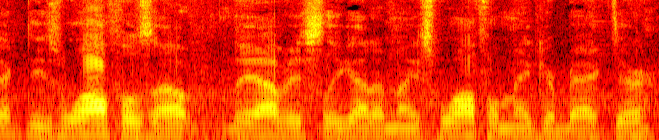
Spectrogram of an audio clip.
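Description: Fairly quick, monotone and flat speech from a man, dry with no echo, with music in the background. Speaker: food reviewer. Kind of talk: casual vlog chat. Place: street. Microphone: phone near.

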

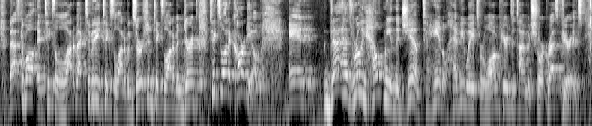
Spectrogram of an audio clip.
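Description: Talking at a very fast pace, a man is heard with audible room echo and light background noise. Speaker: presenter. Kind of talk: motivational talk to camera. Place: studio.

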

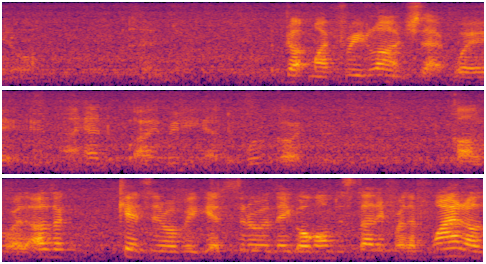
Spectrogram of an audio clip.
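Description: A woman at a moderate pace with an American accent, over noticeable background noise. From Los Angeles, California. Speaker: oral history interviewee, Japanese American. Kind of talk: oral history interview answer. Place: home room.

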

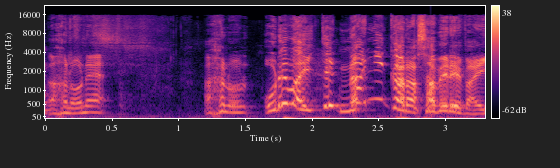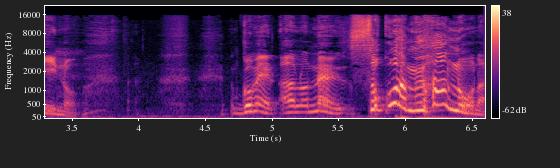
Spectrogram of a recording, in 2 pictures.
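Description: A man at a moderate pace, with big swings in loudness. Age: 20s. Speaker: internet radio co-host, voice actor. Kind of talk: casual chat. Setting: studio, live-streamed recording. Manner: animated. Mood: relaxed, joking. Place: studio. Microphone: studio mic.

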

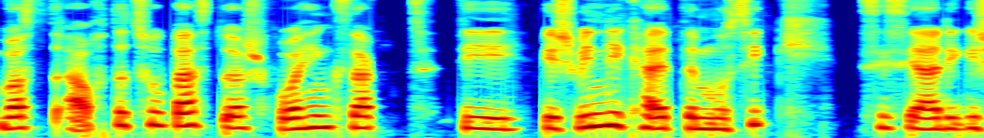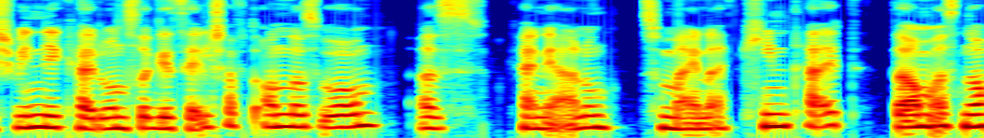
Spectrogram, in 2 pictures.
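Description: A woman speaks at a medium pitch and moderate pace, with hardly any pauses and a monotone, flat intonation. The sound is dry and close with no echo, on a very clean recording with a silent background. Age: 30s. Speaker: osteopath. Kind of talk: radio interview. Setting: radio studio.

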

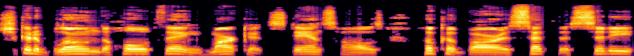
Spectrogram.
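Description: A man speaks at a moderate pace with ordinary pitch variation. The sound is dry with no echo, and the background is quiet. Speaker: poetry channel host and reader. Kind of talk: poem reading. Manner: measured, expressive reading aloud. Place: home room. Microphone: webcam.

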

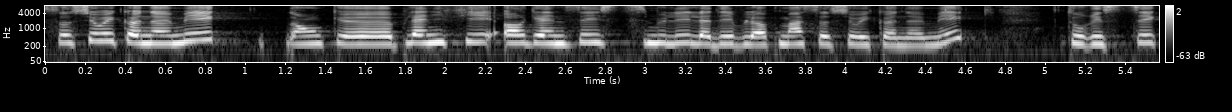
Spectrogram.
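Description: The tone is dark and mellow, at a moderate pace. The background is quiet. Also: woman. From Quebec. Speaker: community development officer; presenter. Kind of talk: public presentation. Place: hall. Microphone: handheld.

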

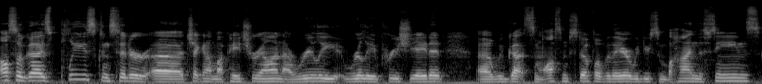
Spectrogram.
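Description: A man is speaking at a moderate pace. His intonation is fairly even. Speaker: drone hobby vlogger. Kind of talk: casual vlog chat. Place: workshop. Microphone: phone near.

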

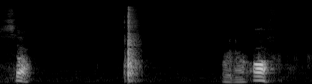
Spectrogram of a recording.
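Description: Over light background noise, a soft-spoken man talks at a fairly slow pace. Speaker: home plant keeper. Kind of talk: casual narration of home experiment. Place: kitchen. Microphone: phone near.

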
